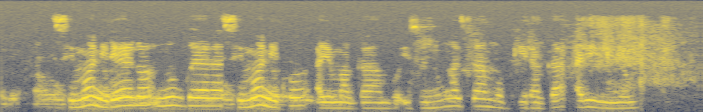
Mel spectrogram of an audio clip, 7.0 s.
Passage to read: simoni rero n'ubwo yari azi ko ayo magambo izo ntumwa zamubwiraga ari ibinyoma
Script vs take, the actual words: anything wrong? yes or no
yes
